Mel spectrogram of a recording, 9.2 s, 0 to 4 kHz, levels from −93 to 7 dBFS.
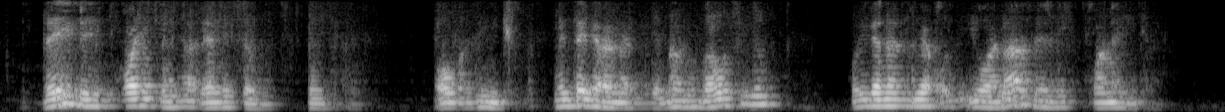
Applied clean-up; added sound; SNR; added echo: neural mask model DeepFilterNet 3.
